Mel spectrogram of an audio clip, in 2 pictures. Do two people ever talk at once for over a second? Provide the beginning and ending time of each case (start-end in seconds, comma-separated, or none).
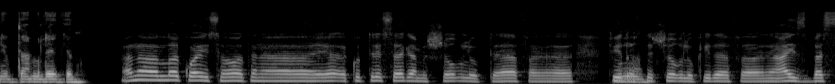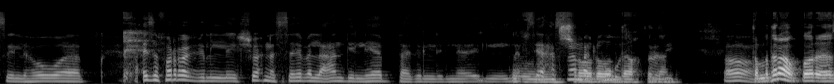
13.5-15.1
